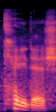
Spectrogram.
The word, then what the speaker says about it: Kadesch: My name again is Kadish. It's spelled Kadesch, and my company Go Gated Realty.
